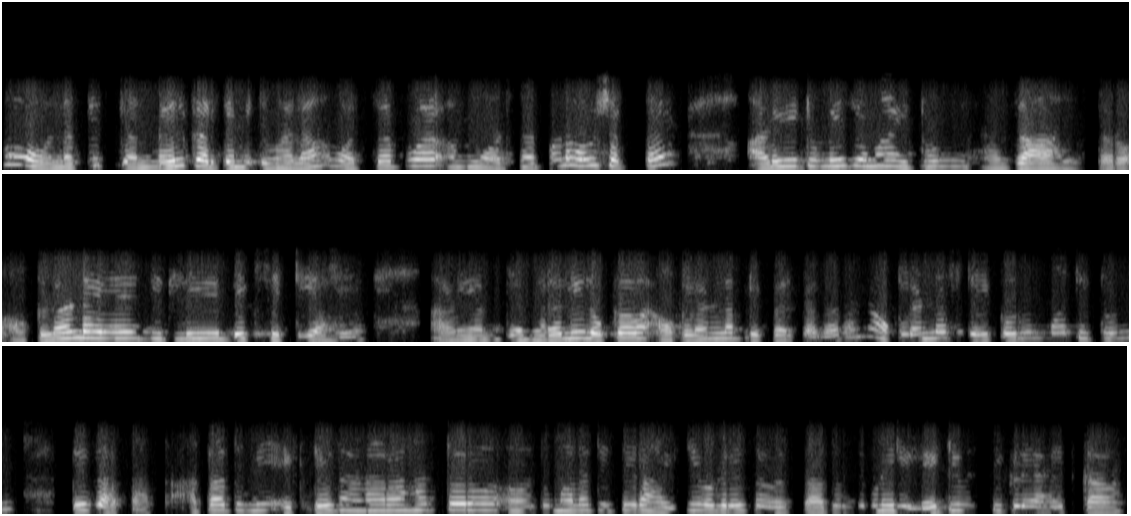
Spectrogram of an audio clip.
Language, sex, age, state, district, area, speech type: Marathi, female, 60+, Maharashtra, Pune, urban, conversation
